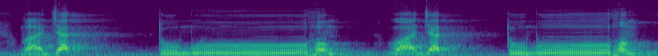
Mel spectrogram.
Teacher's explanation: جیم زبر دال جد نہیں پڑھنا بلکہ جیم زبر تا جد پڑھنا ہے، تا کی آواز نکلے، دال کی آواز بالکل ہی نہ نکلے.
